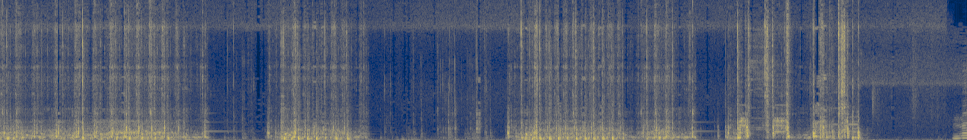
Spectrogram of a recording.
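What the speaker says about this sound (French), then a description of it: "Je vais venir coudre à la machine au bord." A sewing machine runs close and loud as it stitches along the edge of a three-layer fabric mask, in several fast whirring bursts with brief pauses between them.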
